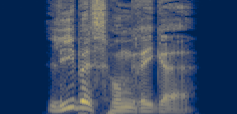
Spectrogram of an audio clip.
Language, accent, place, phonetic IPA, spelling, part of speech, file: German, Germany, Berlin, [ˈliːbəsˌhʊŋʁɪɡə], liebeshungrige, adjective, De-liebeshungrige.ogg
- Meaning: inflection of liebeshungrig: 1. strong/mixed nominative/accusative feminine singular 2. strong nominative/accusative plural 3. weak nominative all-gender singular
